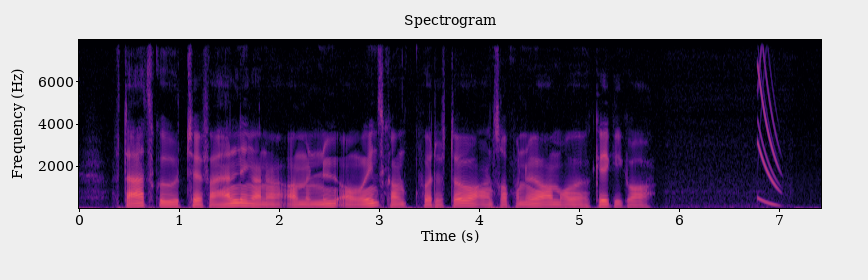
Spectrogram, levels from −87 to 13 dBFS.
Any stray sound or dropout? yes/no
yes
